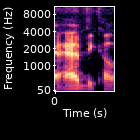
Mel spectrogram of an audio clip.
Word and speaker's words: AdviColor: podcast is that how you say it yeah Abby color yes yes sir what up guys my name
